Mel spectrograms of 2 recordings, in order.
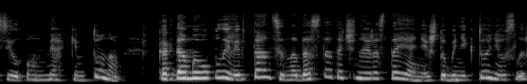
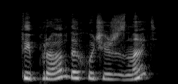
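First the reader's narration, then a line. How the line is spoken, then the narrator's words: Nervous laugh. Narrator (Russian): Я нервно рассмеялась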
